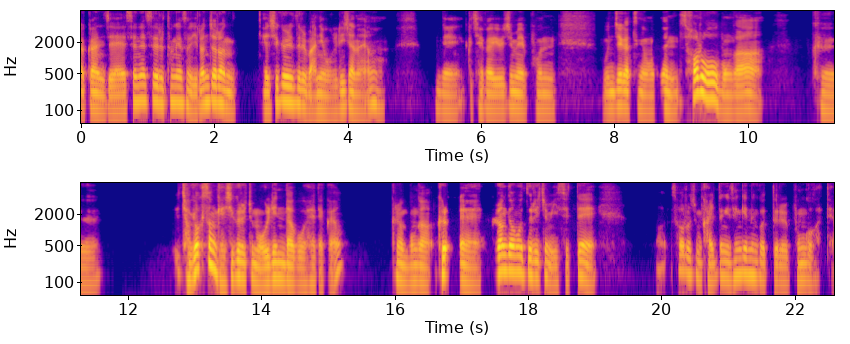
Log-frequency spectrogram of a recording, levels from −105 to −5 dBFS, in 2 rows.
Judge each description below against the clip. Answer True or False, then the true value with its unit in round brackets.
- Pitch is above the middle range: False (110 Hz)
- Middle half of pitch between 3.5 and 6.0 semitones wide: True (5.1 semitones)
